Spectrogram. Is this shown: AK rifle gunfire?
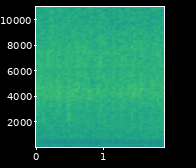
no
